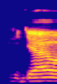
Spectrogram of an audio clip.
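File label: "kehijauan", Malay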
